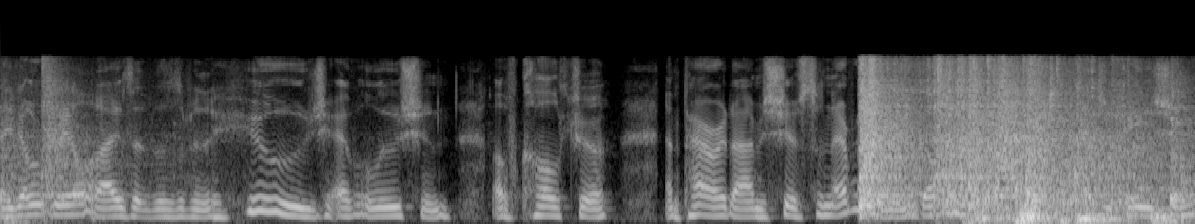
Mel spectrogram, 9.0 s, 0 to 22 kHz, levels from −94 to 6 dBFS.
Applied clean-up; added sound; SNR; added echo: none; Crushing; -3 dB; none.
